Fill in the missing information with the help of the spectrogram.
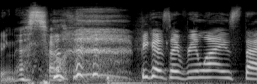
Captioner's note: both laughing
